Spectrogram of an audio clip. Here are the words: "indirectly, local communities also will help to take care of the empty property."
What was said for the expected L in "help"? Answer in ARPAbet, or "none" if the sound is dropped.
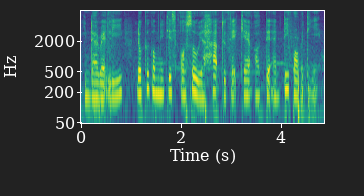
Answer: none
